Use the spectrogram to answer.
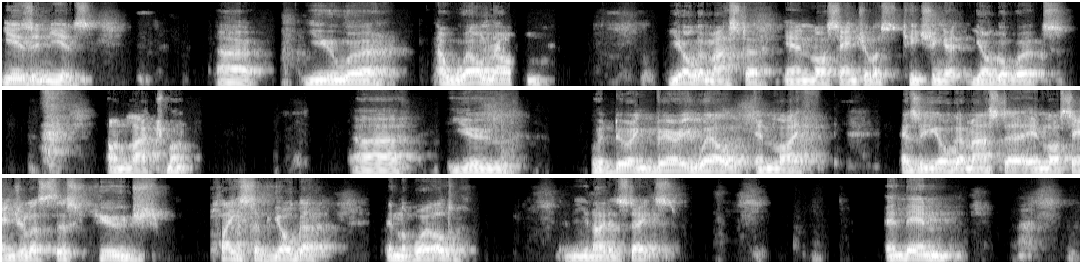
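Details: Adult man speaking; normal speech.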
